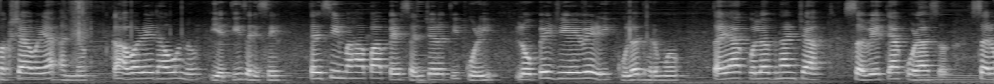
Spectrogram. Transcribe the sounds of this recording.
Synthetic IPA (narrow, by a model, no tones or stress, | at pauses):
bʱəkʂaʋəjaʔənːə | kaʋəɭed̪ʱaunəjet̪iːd͡zajse | t̪əjsiːməɦapapesəɲt͡ɕəɾət̪iːkuɭiː | loped͡ʑieʋeɭiːkuləd̪ʱəɾmə | t̪əjakuləɡnãɲt͡ɕja | səʋet̪jakoɭassəɾ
